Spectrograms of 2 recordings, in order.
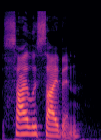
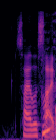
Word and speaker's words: psilocybin: Psilocybin. Psilocybin.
